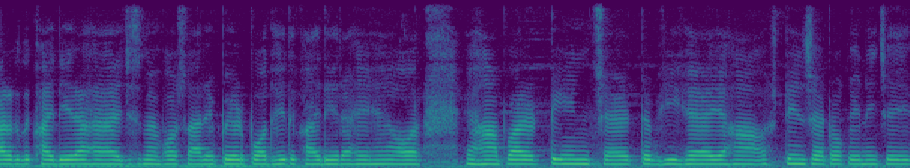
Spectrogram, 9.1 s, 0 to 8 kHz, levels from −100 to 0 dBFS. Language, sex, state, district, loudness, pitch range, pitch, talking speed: Hindi, female, Chhattisgarh, Kabirdham, -35 LUFS, 195-205 Hz, 200 Hz, 180 wpm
